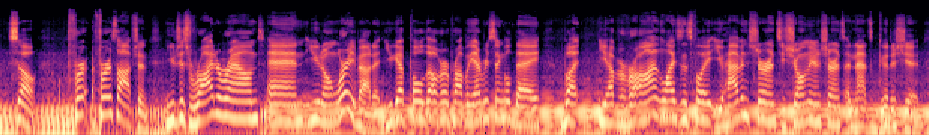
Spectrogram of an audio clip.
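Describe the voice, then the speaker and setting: Speech moves at a fairly quick pace in a dry sound with no echo, against loud background noise. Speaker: motovlogger. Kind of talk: casual vlog chat. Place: motorbike. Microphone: helmet.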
